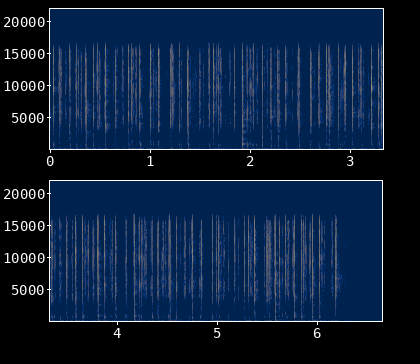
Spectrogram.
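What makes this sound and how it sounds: Fingertips type steadily on a thin, low-profile iMac keyboard with an aluminum base and white plastic scissor keys. The result is a rapid stream of short, dry, clicky taps over a low, muffled body, and the typing stops just before the end.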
